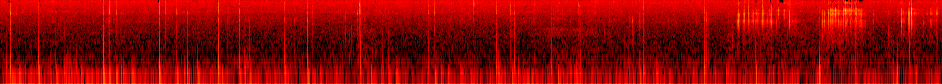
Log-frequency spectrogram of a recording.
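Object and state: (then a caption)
Glass jar with metal lid, filled with plastic beads. Long nails tap steadily on the glass body and metal lid of a small, round, clear glass jar filled with pink plastic beads. The taps are short, dull and low, with almost no ring, and a few brighter clicks come near the end.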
